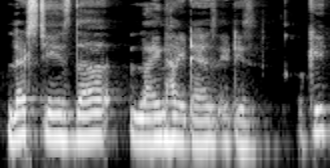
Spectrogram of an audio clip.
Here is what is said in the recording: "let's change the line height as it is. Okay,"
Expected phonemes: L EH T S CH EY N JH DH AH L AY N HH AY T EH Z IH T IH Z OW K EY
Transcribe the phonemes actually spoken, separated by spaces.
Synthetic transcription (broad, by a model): L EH T S CH EY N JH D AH L AY N HH AY T EH Z IH T IH Z OW K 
